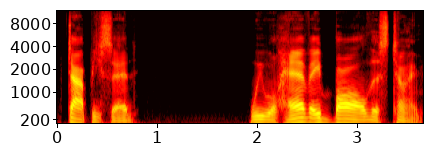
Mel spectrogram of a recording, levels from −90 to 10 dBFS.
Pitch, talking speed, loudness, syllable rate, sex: 100 Hz, 165 wpm, -20 LUFS, 4.1 syllables/s, male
